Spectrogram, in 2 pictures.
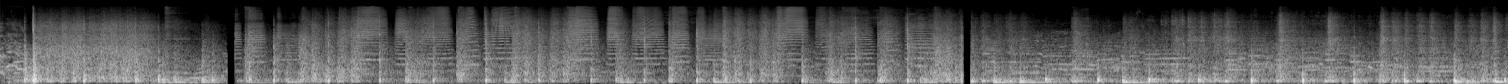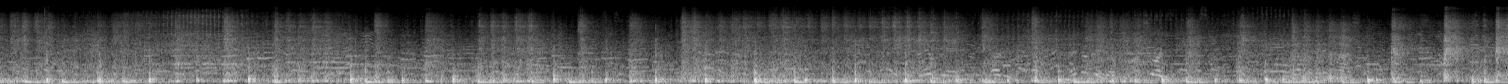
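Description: Music with fast, dense drumming, and voices in the mix.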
